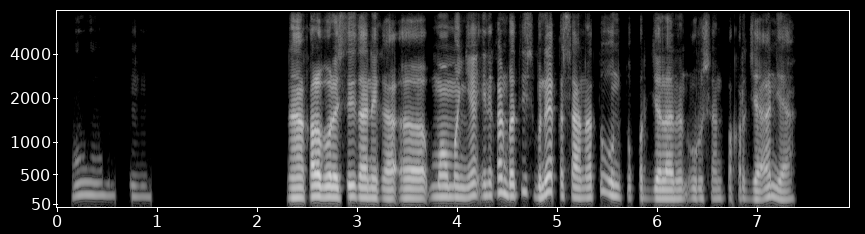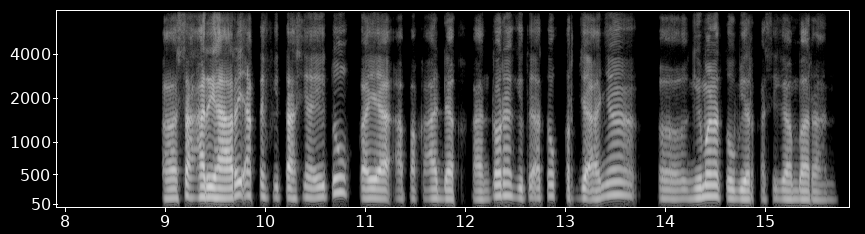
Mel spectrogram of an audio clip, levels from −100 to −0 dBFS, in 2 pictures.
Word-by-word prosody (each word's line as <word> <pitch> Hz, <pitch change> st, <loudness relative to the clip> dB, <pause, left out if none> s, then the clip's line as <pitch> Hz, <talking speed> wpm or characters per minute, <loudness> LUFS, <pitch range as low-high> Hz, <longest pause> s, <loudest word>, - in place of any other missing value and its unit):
Oke. 180 Hz, -3 st, -15 dB, 1.4 s
Nah 150 Hz, 0 st, +5 dB
kalo 165 Hz, +2 st, +6 dB
boleh 155 Hz, -2 st, +5 dB
cerita 160 Hz, -2 st, +3 dB
nih 145 Hz, -1 st, -1 dB
Kak, 135 Hz, 0 st, +1 dB
eee, 145 Hz, 0 st, +2 dB
momennya 165 Hz, +1 st, -1 dB
ini 180 Hz, +1 st, -6 dB
kan 230 Hz, -, +2 dB
berarti 235 Hz, +7 st, -1 dB
sebenernya 220 Hz, +5 st, 0 dB
ke 180 Hz, -, -8 dB
sana 155 Hz, -1 st, 0 dB
tuh 240 Hz, +7 st, -11 dB
untuk 155 Hz, -2 st, -9 dB
perjalanan 135 Hz, -1 st, -1 dB
urusan 140 Hz, -1 st, -11 dB
pekerjaan 140 Hz, +2 st, -5 dB
ya? 130 Hz, -3 st, -5 dB, 1.6 s
Eee, 140 Hz, +1 st, +1 dB
sehari-hari 150 Hz, +3 st, +6 dB
aktivitasnya 155 Hz, -4 st, -2 dB
itu 215 Hz, +9 st, -1 dB
kayak 140 Hz, -1 st, +4 dB
apakah 140 Hz, 0 st, -7 dB
ada 135 Hz, 0 st, 0 dB
ke -, -, -40 dB
kantornya 155 Hz, +9 st, -1 dB
gitu? 145 Hz, -, -7 dB
Atau 175 Hz, +4 st, -5 dB
kerjaannya, 175 Hz, +8 st, -2 dB, 0.2 s
eee, 135 Hz, -1 st, -6 dB
gimana 170 Hz, +4 st, +4 dB
tuh, 140 Hz, -1 st, -2 dB
biar 135 Hz, -1 st, +1 dB
kasih 130 Hz, +1 st, -17 dB
gambaran? 125 Hz, -2 st, -4 dB
150 Hz, 150 wpm, -28 LUFS, 140-170 Hz, 1.6 s, kalo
